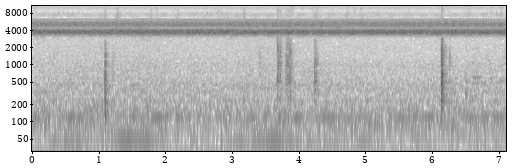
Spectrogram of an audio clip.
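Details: Steady night trilling of grass insects in early autumn, a constant high buzzing chorus without pauses, broken only by occasional sharp ticks and a paired click near the middle.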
